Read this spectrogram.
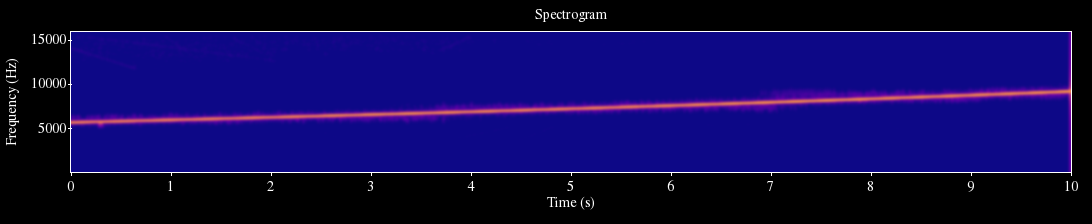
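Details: Online hearing screening test: a single pure tone rises slowly from a high pitch to a very high pitch, a simulated tone sweep for detecting possible hearing loss.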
